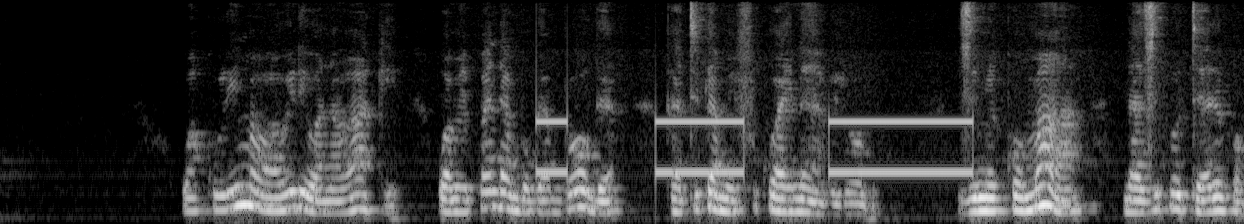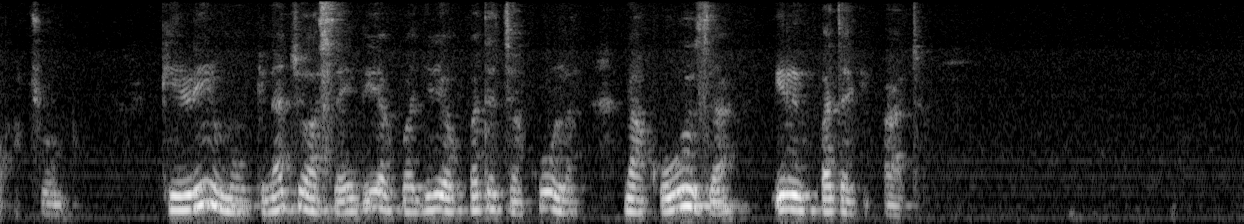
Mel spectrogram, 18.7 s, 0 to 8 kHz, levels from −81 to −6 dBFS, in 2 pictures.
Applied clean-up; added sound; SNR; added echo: none; Telephone; 4 dB; none.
